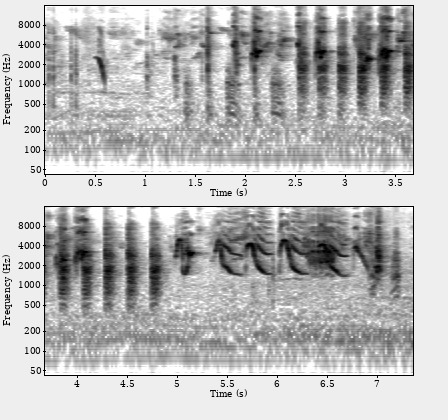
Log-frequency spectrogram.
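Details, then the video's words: Javan myna (jalak kebo) singing to prompt other birds: a single rising whistle, then a long run of sharp rattling clicks, ending in repeated downward-slurred whistles and harsh squeals. "Jalak kebo gacor full masteran//cocok untuk pancingan burung anda"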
